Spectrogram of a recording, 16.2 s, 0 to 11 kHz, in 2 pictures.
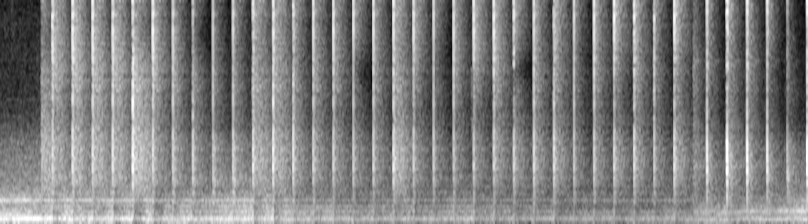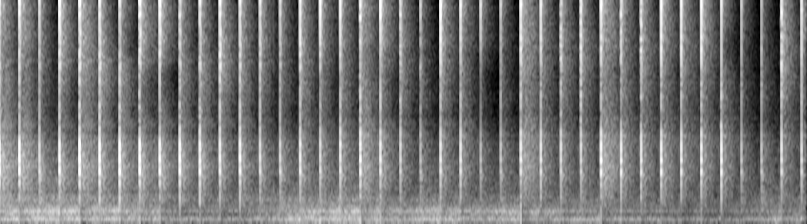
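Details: Q-switched Nd:YAG tattoo removal laser test-firing with a 1064 nm head at 500 mJ and 5 Hz: sharp, regular snapping clicks with faint machine hum behind; Nd:YAG laser firing demonstration.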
